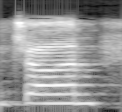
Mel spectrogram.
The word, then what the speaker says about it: Jun: any newbies out there who are new to john and again like we're saying john rhymes are fun but you can say june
